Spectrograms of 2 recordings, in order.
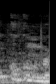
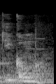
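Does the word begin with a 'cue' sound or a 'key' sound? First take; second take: cue; key. First: The word begins with a 'cue' sound. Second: The word begins with a 'key' sound. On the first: This is how most people say it. "people say cucumber" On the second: This is the local colloquial way. "for us we say kikomo"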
